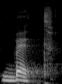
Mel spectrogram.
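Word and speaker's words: ב: second character is BET The Sound of bet is B and it looks like this pay attention to the dot it has to be in the middle the print version is like this if you leave out the dot bet becomes vet the sound of vet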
